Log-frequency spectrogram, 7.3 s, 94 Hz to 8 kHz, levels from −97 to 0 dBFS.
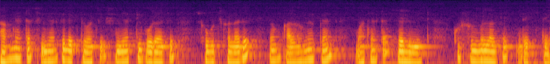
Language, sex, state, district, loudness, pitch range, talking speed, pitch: Bengali, male, West Bengal, Malda, -19 LUFS, 105-130 Hz, 210 wpm, 115 Hz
